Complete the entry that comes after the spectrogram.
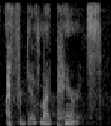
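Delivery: softly voiced, tentative retold confession; hushed forgiveness. Acting out father's first words of forgiveness.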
